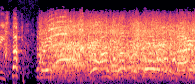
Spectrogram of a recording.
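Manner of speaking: loud, high, laughing shout. Real, not acted. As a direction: call out over the crowd. Host shouting during the race.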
